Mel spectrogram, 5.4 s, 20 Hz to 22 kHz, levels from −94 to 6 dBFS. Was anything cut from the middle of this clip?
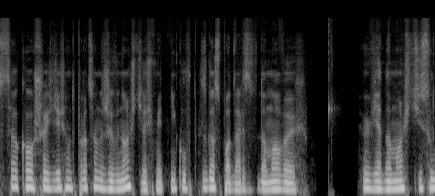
yes; 2 cuts; at 1.8 s, 2.4 s

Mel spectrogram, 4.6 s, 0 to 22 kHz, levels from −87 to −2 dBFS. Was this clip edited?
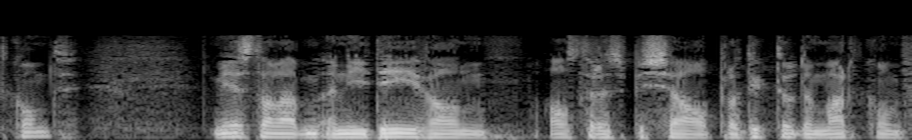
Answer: yes; 1 cut; at 1.6 s

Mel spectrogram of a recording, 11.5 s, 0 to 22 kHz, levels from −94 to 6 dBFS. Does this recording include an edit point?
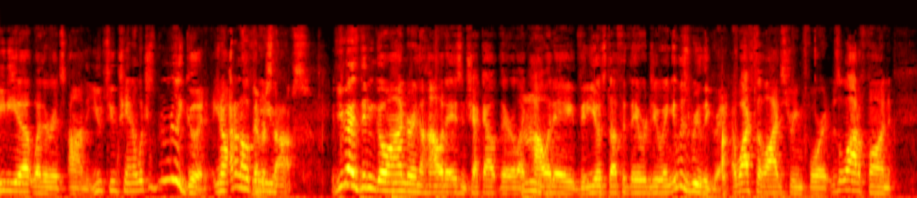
yes; 1 cut; at 2.8 s

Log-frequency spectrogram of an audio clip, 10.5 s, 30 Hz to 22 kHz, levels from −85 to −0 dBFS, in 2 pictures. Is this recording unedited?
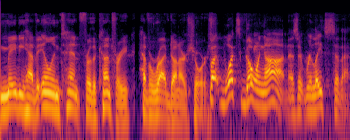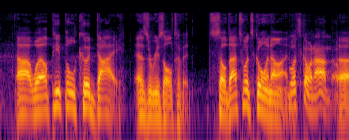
no; 1 cut; at 2.0 s

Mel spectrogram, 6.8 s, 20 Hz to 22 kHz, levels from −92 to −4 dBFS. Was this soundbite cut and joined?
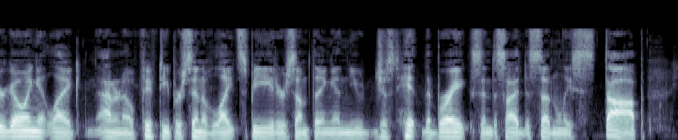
no; 0 cuts

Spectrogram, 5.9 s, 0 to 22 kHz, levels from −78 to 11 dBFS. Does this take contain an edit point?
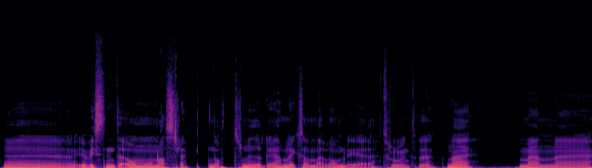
no; 0 cuts

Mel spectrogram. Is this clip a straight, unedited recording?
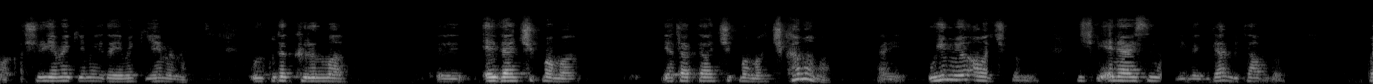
no; 3 cuts; at 4.8 s, 9.9 s, 11.6 s

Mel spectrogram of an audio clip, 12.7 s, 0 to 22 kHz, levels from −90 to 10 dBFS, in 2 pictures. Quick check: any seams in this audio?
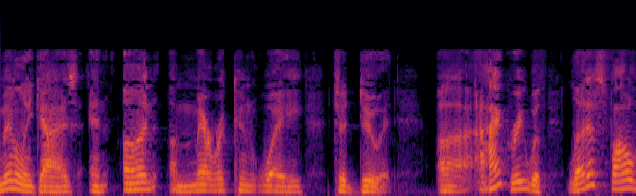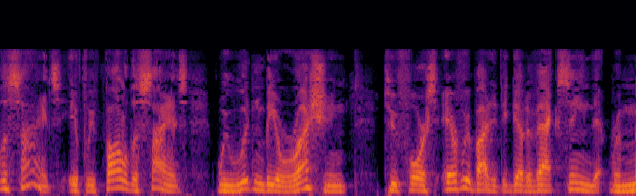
no; 0 cuts

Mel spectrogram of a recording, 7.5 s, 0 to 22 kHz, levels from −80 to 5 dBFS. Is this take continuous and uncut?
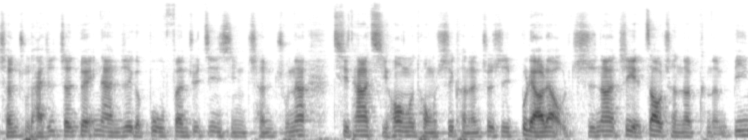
no; 1 cut; at 0.9 s

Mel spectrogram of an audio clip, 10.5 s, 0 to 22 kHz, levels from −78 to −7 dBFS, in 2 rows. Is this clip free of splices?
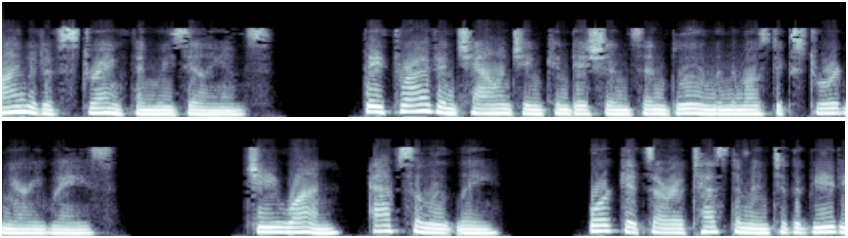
no; 1 cut; at 7.5 s

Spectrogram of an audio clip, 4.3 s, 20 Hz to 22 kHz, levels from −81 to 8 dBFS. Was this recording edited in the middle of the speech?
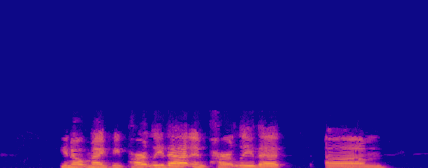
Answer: no; 0 cuts

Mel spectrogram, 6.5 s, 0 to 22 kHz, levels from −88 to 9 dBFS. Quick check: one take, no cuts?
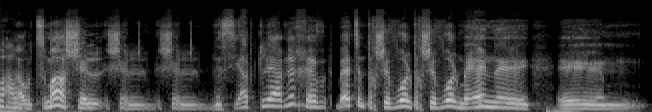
no; 3 cuts; at 1.6 s, 3.3 s, 4.1 s

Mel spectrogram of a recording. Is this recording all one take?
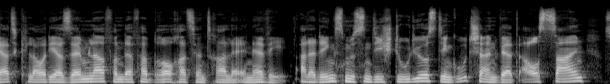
no; 1 cut; at 2.9 s

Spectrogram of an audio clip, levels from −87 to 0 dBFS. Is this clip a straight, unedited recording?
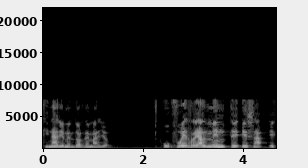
yes; 0 cuts

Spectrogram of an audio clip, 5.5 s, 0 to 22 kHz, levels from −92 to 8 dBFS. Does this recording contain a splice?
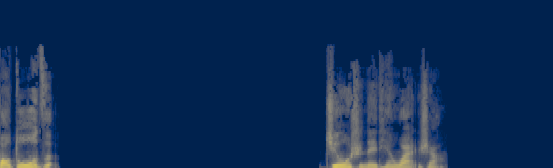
no; 0 cuts

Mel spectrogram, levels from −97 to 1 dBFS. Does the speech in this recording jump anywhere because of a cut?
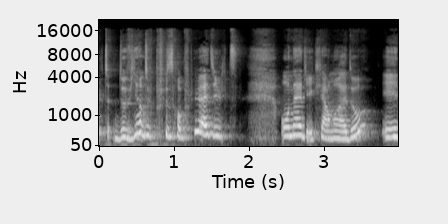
yes; 1 cut; at 2.7 s

